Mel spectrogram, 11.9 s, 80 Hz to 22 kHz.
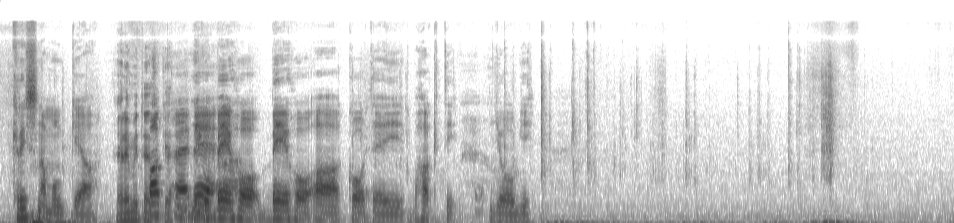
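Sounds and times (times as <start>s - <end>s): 
speech: 0.2s - 6.8s
fingers typing on a computer keyboard: 6.2s - 10.4s.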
